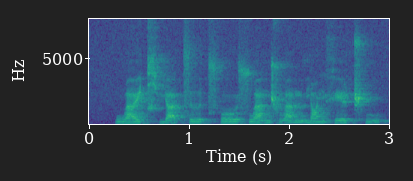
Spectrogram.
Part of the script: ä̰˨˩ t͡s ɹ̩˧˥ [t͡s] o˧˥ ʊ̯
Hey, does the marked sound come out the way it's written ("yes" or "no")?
no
